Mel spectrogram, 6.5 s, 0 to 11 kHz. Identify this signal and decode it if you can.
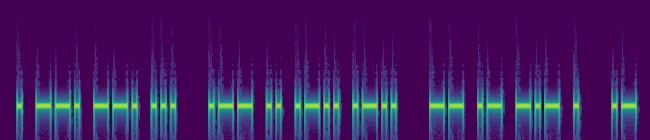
Morse code, heard as a keyed tone, about 25 wpm, 700 Hz. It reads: EGGS WILL MAKE A
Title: Pangram Challenge v2 - 25wpm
